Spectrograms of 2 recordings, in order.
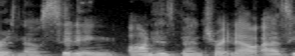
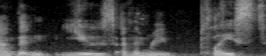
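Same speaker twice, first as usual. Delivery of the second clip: normal talking voice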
